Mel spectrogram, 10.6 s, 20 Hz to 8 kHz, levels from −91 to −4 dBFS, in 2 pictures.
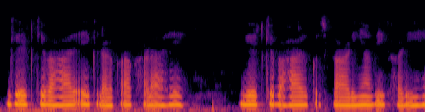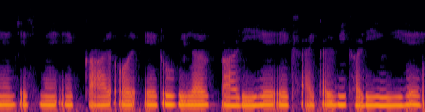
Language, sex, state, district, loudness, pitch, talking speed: Hindi, female, West Bengal, Purulia, -31 LUFS, 115 Hz, 175 wpm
